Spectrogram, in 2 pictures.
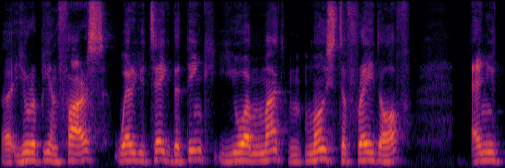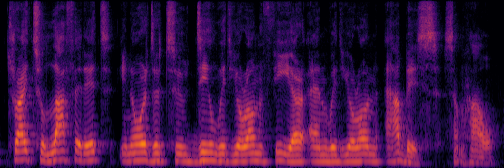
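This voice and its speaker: A man's voice: fairly high pitch, steady tone, unhurried. A middle-aged man, speaking at a press conference as a theatre director, who stops and restarts often and repeats his words. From Bulgaria. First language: Bulgarian.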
